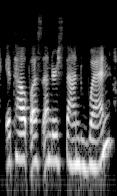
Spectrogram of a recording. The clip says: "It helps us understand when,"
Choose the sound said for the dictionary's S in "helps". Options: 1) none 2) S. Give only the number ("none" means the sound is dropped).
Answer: 1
